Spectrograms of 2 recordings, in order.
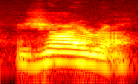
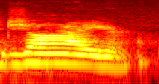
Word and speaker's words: gyre: It says, turning and turning in the widening gyra. Now, is that how you say it? You know, to gyrate, but to gyre, right?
